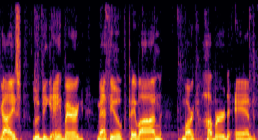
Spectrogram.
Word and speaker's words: Ludvig Åberg: Ludvig Åberg.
